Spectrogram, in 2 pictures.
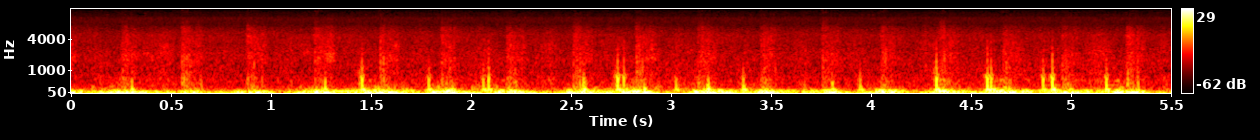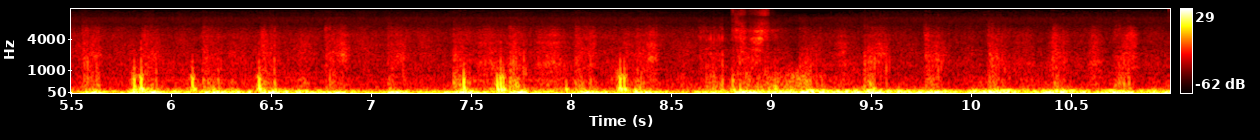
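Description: Running footsteps on packed snow, about three strides a second, each footfall a short crunching thump, over a steady low rumble from the body-worn camera moving.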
